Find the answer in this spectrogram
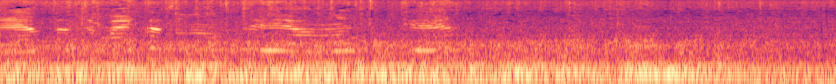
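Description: Car driving along a dirt road, heard from inside the cabin: steady low engine and road rumble.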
